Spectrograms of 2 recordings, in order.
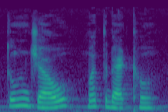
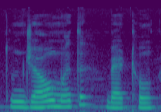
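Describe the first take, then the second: First: तुम जाओ, then a pause before मत बैठो; pause after जाओ. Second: तुम जाओ मत run together, then pause before बैठो; pause after मत. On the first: Teacher showing how pauses change meaning, pause after जाओ. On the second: Teacher showing how pauses change meaning, pause after मत. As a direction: break after मत, leaving बैठो on its own. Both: Shown as a demonstration. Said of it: "इनमें ठहराव अलग-अलग जगह पे आता है".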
